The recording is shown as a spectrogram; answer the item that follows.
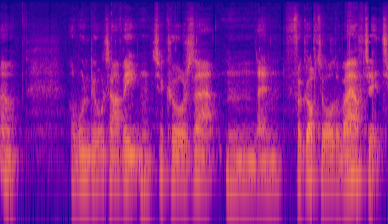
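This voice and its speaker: Man with an English accent, medium pitch, fairly even intonation and a moderate pace. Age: 70s. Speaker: cancer patient sharing experience. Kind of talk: personal testimony. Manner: calm, measured.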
